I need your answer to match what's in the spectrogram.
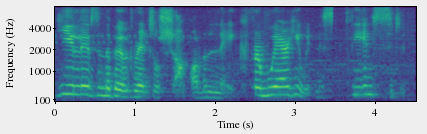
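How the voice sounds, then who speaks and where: A woman voicing a stern male prosecutor with formal, measured delivery in a video game. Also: on the high side, animated, warm tone. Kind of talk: game dialogue voice-over.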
